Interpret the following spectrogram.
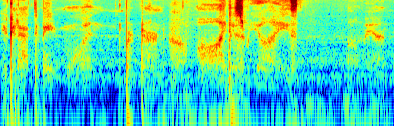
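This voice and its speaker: An ASMR host reads text in a close-miked, breathy whisper with no voicing, unhurried and a little slow, with occasional casual asides.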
